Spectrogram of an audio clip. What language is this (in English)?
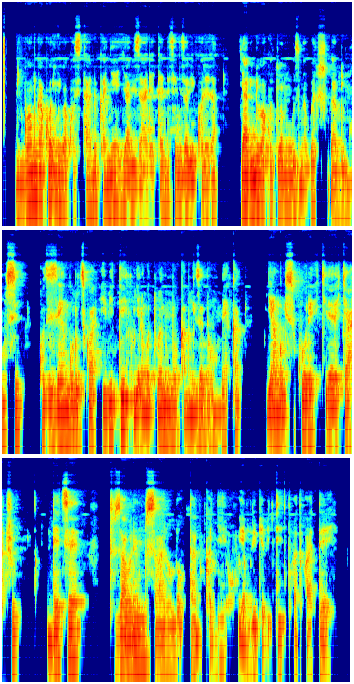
Kinyarwanda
